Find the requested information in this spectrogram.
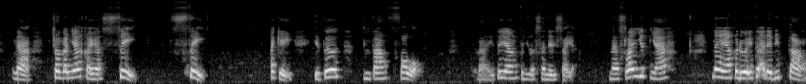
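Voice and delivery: ordinary delivery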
